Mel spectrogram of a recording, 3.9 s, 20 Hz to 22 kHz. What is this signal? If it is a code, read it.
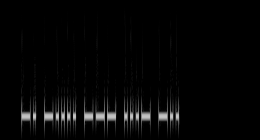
Morse code, heard as a keyed tone, about 37 wpm, 700 Hz. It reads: N6OVD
